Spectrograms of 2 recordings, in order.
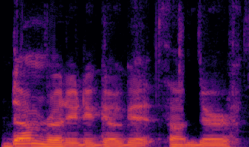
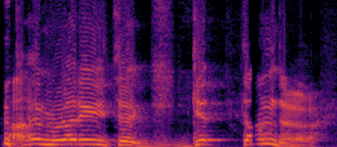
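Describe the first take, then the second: First: It is said in his own natural voice. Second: It is said in a put-on character voice.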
